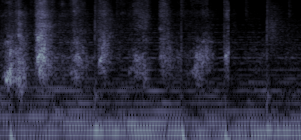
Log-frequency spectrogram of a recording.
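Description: Scissors cutting a long strip off a sheet of brown paper: a quick run of crisp snips and paper rustle.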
